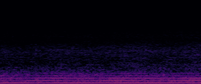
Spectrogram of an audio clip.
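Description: A steady low hum made of several fixed low tones, with no change and no sudden sounds.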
